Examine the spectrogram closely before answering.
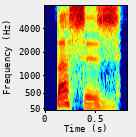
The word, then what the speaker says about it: buses: Of course, we do the same thing with the word buses, where the first S is pronounced as an S, and the second S is pronounced as a Z.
